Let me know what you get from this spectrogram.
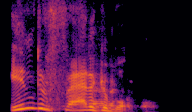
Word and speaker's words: indefatigable: Indefatigable.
